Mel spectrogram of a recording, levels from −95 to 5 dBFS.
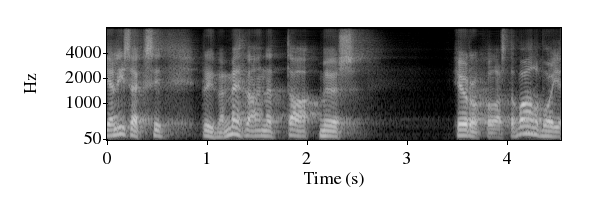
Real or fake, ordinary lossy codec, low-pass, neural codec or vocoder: fake; none; none; codec, 16 kHz, about 1 kbps, DyCAST, with the encoder's durations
